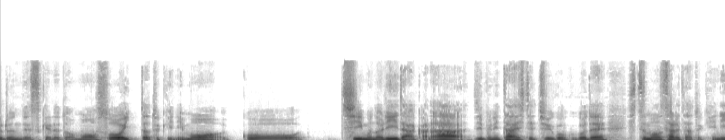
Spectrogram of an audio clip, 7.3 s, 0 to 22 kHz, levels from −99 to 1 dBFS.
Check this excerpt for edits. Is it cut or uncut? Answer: uncut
